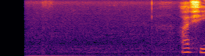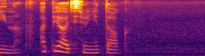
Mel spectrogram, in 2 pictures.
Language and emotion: Russian, sad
